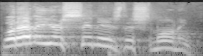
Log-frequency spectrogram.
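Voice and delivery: measured pulpit preaching, rising on key words. Acted. Preacher warning the congregation about unbelief, earnest sermon delivery.

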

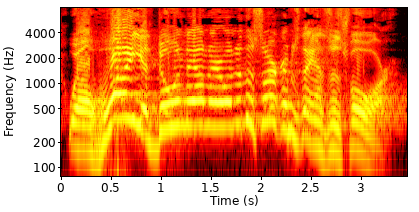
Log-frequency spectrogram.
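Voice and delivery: high, incredulous mock holler; Howard Hendricks. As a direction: imitate a professor's astonished comeback. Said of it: "classic Howard Hendricks".

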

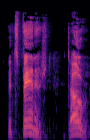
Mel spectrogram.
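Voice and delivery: ordinary talk

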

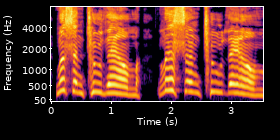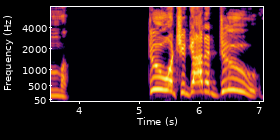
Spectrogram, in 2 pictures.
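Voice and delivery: high-pitched, insistent sermon voice; emphatic preaching. Real, not acted. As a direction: press each warning on the congregation from up high. Preaching against addiction and overeating.

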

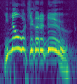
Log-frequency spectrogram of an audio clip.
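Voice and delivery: excited pitch jump. Real, not acted. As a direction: lift it high, you know it. Excited rhetorical to congregation.

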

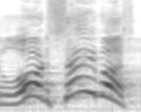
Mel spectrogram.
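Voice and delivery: high, loud, slow plea; desperate plea. Acted. Disciples begging Jesus on the stormy sea, loud slow plea. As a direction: cry out for help, drawn out.

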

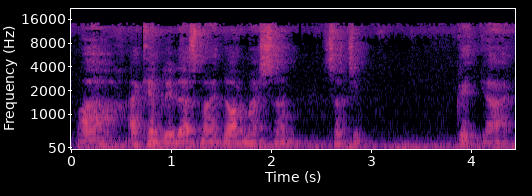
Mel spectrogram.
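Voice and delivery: low, hushed musing of a proud parent; soft, marvelling self-talk; said to oneself. Acted. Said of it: "to yourself".

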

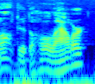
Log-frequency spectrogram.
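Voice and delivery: ordinary talk, nothing marked

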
